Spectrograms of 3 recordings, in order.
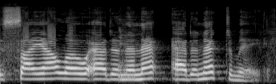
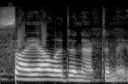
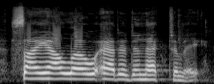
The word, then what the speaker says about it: sialoadenectomy: So I think this should be sialoadenectomy. But your book says sialodenectomy. So let's say sialoadenectomy.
